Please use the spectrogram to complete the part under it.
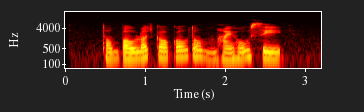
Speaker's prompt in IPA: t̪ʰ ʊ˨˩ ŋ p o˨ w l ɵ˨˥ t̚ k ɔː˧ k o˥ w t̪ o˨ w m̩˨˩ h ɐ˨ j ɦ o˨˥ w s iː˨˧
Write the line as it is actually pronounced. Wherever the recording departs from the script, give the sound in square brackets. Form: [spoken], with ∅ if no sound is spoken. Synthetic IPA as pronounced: t̪ʰ ʊ˨˩ ŋ p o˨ w l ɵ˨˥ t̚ k ɔː˧ k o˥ w t̪ [o˥] w m̩˨˩ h ɐ˨ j ɦ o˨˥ w s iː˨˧

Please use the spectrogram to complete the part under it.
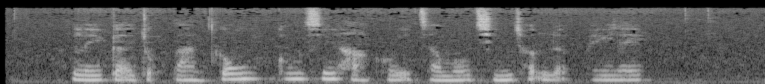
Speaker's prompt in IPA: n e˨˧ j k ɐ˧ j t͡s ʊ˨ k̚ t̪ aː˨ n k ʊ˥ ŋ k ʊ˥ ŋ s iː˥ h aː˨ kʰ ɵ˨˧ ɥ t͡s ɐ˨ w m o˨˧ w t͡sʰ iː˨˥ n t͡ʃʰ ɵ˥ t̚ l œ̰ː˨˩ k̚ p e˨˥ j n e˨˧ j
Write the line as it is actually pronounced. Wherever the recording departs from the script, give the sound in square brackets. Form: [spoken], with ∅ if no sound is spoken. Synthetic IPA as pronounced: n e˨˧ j k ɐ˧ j t͡s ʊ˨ k̚ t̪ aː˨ n k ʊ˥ ŋ k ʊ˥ ŋ s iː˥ h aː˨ kʰ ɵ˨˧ ɥ t͡s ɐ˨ w m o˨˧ w t͡sʰ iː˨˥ n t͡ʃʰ ɵ˥ t̚ l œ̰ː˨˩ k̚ p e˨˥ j n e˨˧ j

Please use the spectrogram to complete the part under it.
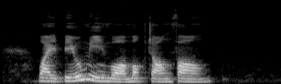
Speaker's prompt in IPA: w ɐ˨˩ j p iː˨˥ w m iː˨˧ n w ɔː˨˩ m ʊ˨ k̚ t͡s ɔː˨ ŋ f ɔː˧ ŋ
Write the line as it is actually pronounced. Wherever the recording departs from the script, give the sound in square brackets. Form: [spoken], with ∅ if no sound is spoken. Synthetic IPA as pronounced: w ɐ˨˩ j p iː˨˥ w m iː˨˧ n w ɔː˨˩ m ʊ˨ k̚ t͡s ɔː˨ ŋ f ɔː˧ ŋ

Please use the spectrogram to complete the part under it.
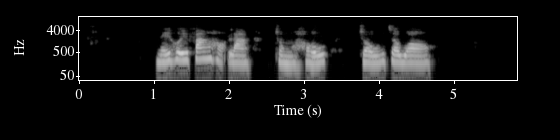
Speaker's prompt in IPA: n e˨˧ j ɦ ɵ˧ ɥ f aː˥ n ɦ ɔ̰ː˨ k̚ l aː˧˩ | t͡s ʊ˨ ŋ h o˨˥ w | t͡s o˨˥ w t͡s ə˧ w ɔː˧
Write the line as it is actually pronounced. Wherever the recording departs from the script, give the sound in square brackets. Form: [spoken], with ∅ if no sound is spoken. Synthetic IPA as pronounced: n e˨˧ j ɦ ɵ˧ ɥ f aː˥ n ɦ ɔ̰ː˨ k̚ l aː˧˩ | t͡s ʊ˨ ŋ h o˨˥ w | t͡s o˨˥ w t͡s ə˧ w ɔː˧

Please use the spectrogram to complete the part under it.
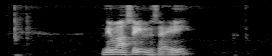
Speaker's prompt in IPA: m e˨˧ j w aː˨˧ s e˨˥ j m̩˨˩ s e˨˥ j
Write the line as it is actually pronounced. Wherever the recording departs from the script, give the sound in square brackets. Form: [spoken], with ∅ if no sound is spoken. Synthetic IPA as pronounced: [n] e˨˧ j w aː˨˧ s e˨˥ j m̩˨˩ s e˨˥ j

